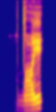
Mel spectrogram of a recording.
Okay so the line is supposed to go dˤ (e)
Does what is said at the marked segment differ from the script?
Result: no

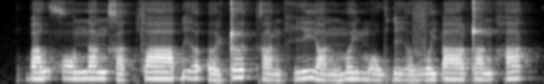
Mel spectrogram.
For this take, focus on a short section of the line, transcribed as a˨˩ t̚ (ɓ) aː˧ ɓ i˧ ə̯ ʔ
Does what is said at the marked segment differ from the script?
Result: yes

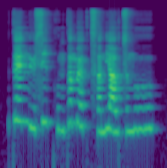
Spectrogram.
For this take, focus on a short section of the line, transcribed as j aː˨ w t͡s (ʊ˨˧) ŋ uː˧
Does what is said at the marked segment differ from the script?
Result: no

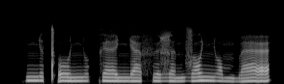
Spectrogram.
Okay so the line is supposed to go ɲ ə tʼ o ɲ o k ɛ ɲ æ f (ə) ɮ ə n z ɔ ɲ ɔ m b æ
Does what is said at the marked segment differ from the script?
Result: yes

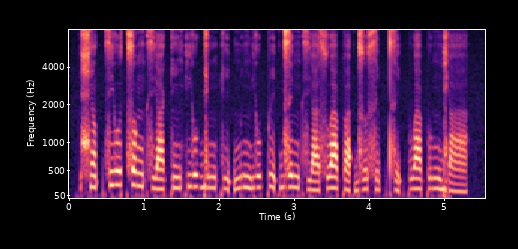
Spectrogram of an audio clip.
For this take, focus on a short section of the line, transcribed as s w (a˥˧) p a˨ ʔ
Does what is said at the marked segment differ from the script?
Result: no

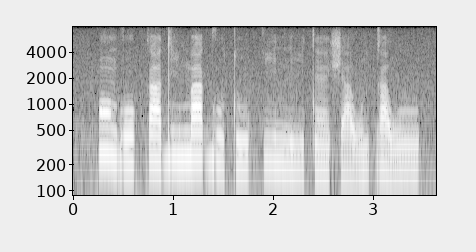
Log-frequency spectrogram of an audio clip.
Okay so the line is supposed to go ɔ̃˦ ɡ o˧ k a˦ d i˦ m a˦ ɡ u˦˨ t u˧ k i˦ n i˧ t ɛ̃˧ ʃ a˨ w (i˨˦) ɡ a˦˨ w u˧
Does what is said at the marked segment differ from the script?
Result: no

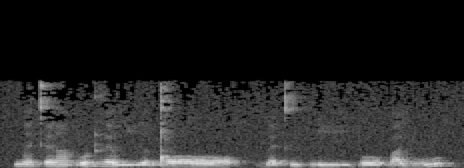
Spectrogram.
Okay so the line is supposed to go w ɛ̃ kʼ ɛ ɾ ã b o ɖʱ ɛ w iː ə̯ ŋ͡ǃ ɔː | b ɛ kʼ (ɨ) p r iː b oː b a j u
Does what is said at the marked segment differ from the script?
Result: no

